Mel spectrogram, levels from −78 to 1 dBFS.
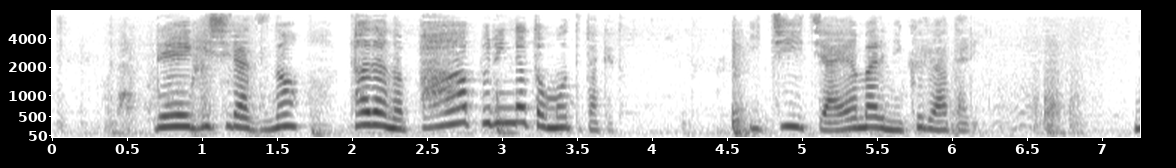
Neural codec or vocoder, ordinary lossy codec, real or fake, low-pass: none; none; real; 7.2 kHz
